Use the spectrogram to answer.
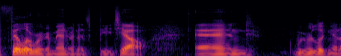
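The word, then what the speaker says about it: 比较: pronounced bi jiao, and it was almost never bi jiao. It was like biao, brao, biao.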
